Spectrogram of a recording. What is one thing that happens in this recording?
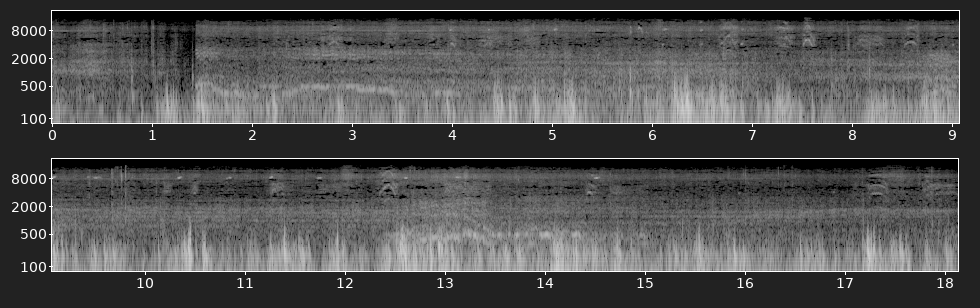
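A small electric motor whines as a toy truck crawls over rock.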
